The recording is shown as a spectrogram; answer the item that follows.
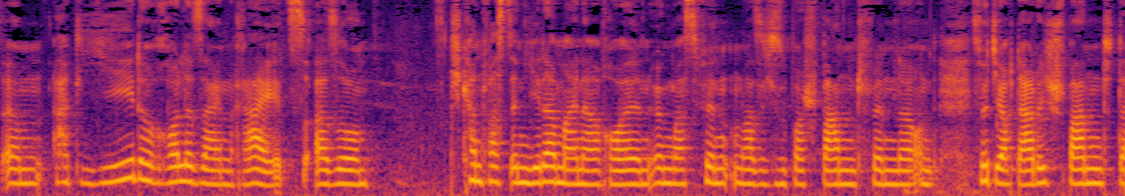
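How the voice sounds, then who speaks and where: Female stage performer, interview chat, medium pitch, candid informal phrasing that keeps checking for agreement. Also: a little mellow. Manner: candid, slangy, often seeks agreement with tag questions. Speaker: stage actress being interviewed.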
